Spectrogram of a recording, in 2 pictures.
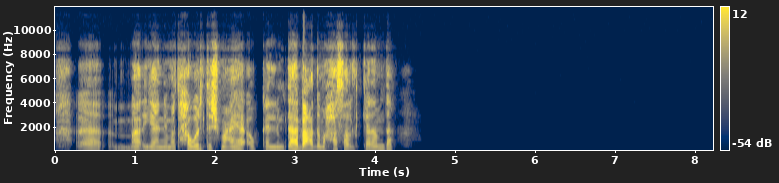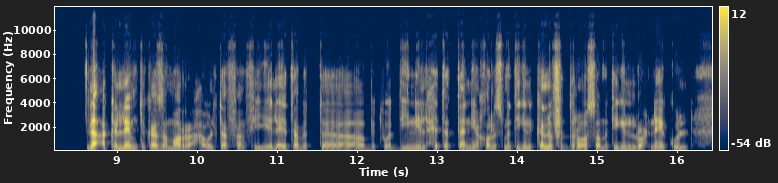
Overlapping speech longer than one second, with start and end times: none

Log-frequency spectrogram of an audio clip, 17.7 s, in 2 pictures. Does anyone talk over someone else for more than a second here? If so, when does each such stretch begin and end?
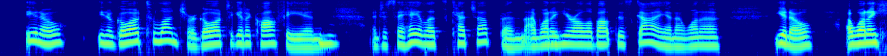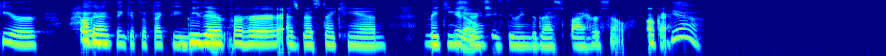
none

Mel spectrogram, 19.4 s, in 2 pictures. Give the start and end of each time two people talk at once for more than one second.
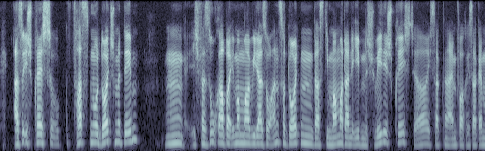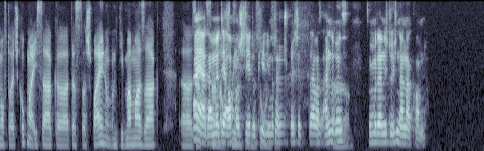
13.6-15.3

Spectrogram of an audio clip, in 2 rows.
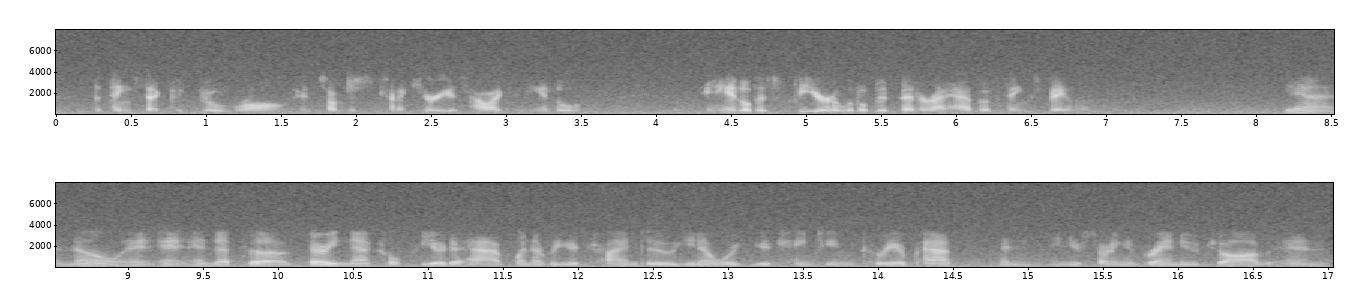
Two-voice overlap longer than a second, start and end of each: none

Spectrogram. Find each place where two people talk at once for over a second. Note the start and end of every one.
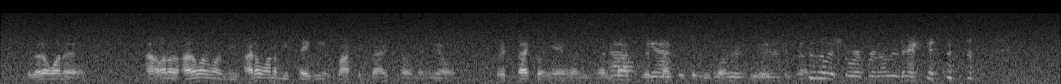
6.1-8.3

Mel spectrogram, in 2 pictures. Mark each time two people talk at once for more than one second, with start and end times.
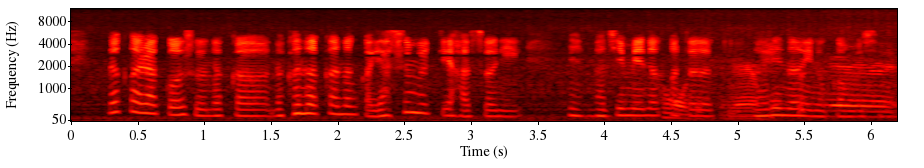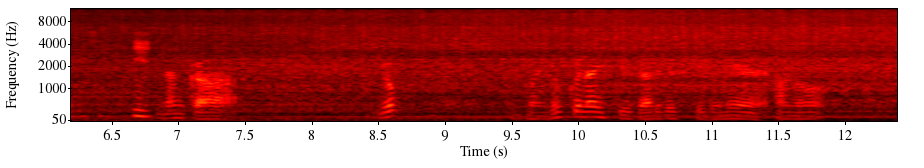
4.0-6.2

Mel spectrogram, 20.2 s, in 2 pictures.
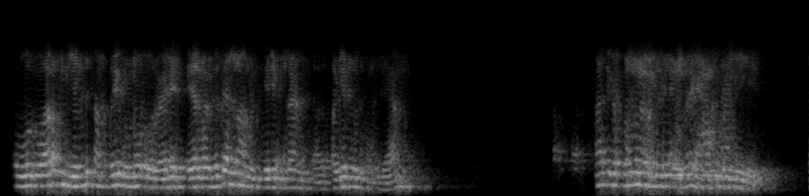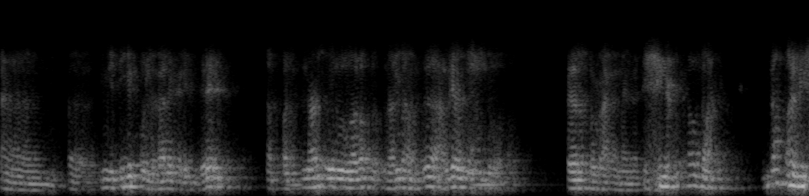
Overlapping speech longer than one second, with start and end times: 7.8-9.1

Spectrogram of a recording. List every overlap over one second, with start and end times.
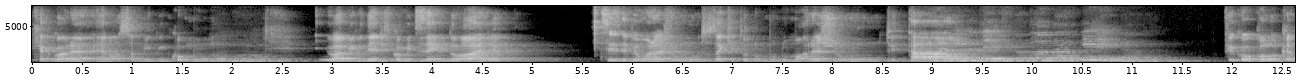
none

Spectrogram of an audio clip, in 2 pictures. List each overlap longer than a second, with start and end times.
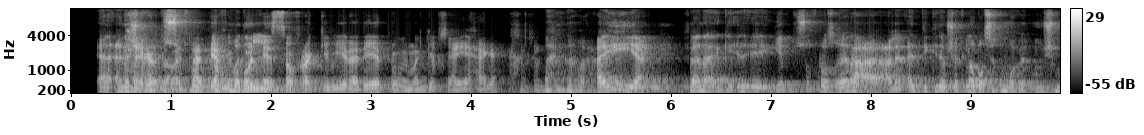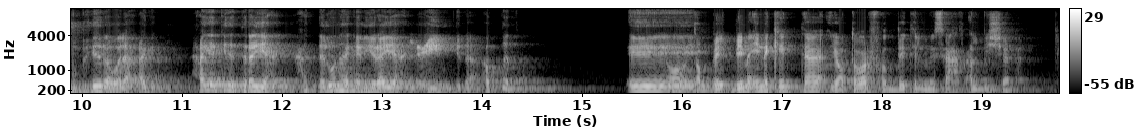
0.6-1.9

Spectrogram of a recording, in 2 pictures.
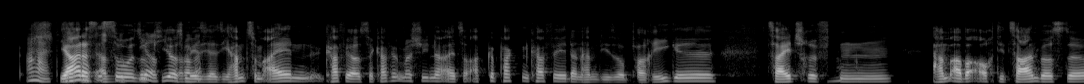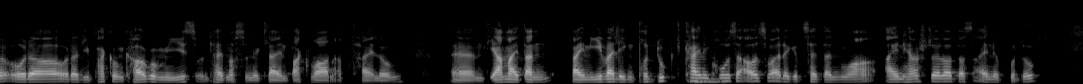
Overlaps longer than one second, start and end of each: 0.6-2.0

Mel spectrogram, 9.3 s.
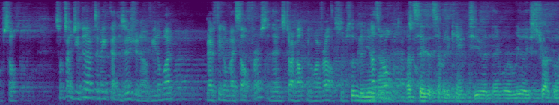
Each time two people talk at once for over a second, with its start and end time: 5.7-7.0

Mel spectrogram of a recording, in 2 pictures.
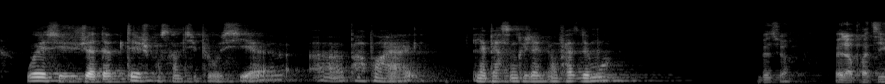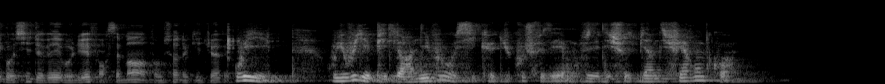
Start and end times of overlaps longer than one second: none

